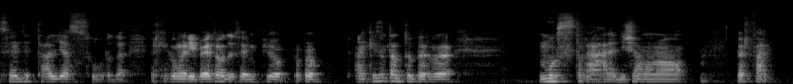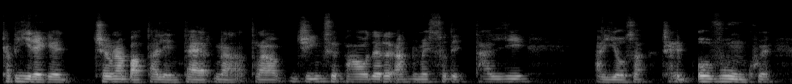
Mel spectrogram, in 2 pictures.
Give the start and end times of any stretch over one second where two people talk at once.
none

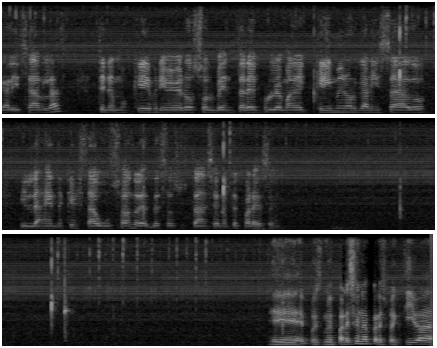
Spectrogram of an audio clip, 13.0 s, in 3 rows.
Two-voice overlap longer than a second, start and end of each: none

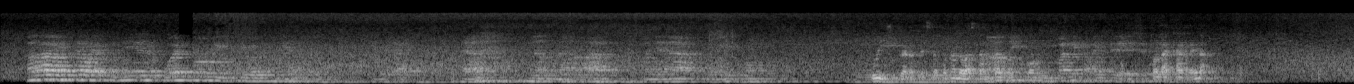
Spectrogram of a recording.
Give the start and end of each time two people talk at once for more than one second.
8.7-10.6

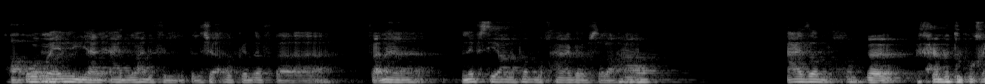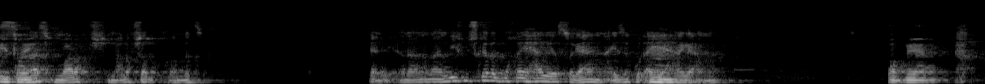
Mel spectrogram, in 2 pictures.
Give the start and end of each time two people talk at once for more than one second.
none

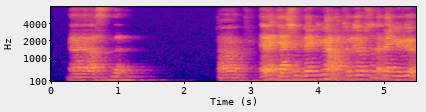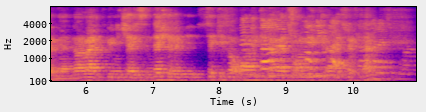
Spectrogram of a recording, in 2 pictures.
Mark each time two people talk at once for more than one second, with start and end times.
8.3-10.4

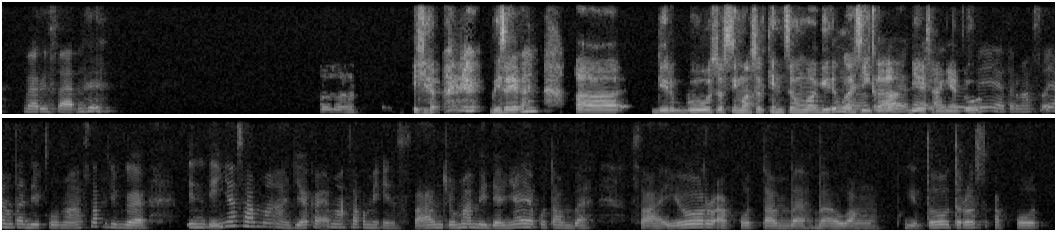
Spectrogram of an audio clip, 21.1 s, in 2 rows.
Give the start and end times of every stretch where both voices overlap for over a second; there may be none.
8.3-9.7

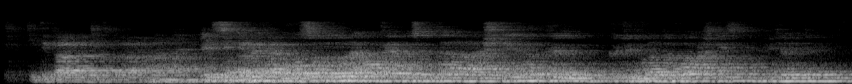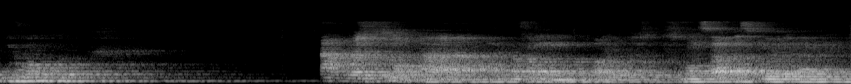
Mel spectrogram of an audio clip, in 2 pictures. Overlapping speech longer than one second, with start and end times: 1.4-2.8

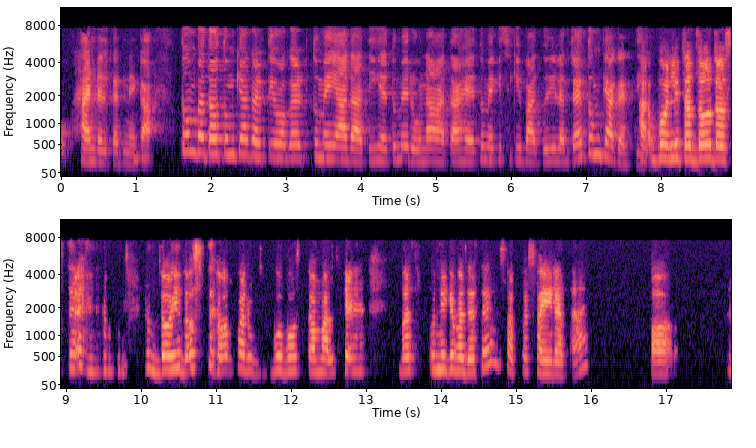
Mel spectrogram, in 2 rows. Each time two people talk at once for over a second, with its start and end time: none

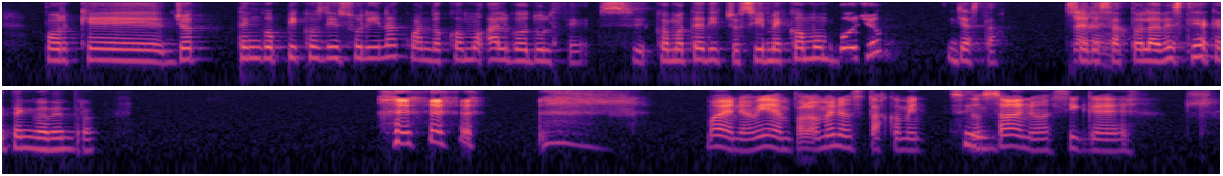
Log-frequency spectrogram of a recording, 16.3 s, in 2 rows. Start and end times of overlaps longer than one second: none

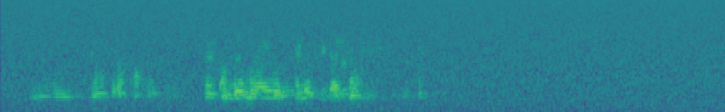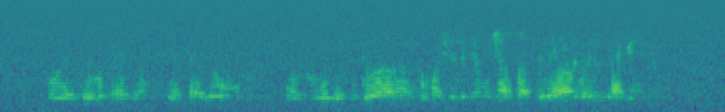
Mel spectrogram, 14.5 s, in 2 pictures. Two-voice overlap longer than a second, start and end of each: 2.4-3.7, 11.6-13.6

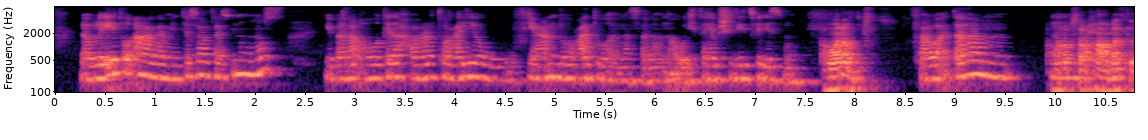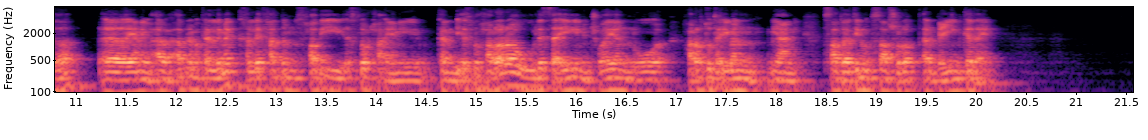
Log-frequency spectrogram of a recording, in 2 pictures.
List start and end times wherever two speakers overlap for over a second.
none

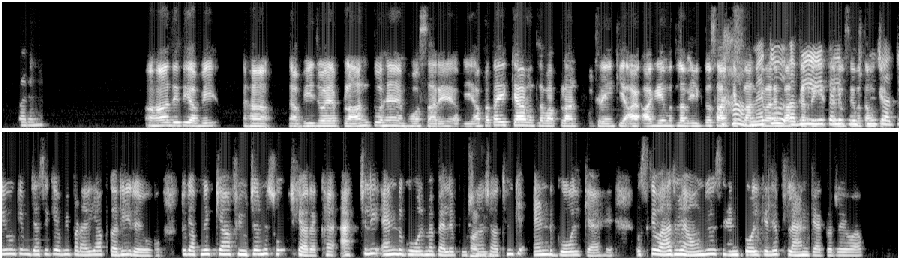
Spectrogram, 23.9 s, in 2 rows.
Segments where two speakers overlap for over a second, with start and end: 9.6-11.8

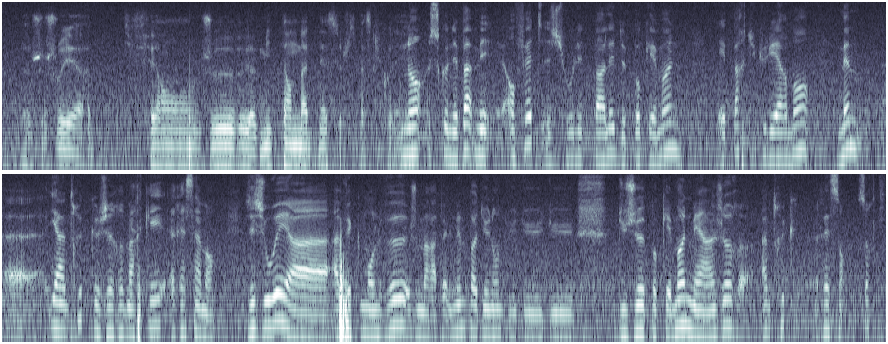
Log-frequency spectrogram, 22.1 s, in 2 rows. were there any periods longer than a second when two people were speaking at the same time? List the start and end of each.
none

